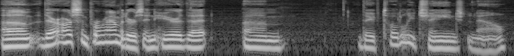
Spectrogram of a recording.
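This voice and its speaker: A man teaches an online recording class in a dark, mellow voice that is a bit worn from losing it. His talk is relaxed and loose, with repeated words as he explains. The sound is dry and close. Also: a little high, slow, no room sound. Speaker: music production instructor.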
